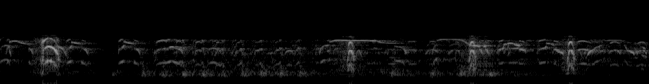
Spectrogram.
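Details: Several gulls calling at once during a morning squabble over a nest, a pair against a lone gull. A tangled, continuous chorus of overlapping nasal cries, with a few louder rising yelps standing out.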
